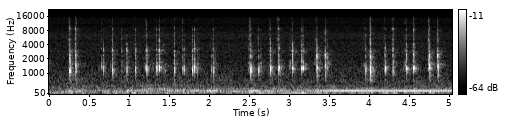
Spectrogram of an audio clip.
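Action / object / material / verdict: tap / plastic mechanical keyboard / plastic / none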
